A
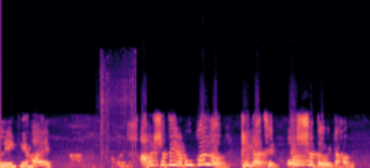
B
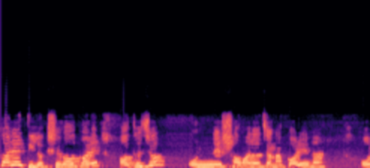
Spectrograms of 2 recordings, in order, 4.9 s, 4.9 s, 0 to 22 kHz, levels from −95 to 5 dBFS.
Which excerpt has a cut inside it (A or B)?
A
